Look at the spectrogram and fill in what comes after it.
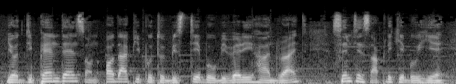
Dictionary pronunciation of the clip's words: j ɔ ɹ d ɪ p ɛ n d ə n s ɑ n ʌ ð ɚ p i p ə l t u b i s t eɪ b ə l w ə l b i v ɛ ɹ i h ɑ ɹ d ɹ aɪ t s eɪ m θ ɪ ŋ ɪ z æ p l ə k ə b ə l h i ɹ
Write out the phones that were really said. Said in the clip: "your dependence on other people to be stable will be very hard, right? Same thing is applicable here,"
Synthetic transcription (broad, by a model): j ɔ d ɪ p ɛ n d ə n s ɑ n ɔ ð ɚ p i p ə l t u b i s t eɪ b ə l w b i v ɛ ɹ i h ɑ d ɹ aɪ t s eɪ m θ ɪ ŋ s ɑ p l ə k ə b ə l h i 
